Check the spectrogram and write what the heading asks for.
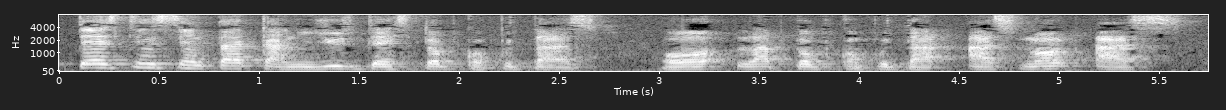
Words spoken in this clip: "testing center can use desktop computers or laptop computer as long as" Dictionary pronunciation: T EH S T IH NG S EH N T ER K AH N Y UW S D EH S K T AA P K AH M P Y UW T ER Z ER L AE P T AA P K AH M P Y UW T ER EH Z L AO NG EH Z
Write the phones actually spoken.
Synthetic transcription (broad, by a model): T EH S T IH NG S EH N T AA K AH N Y UW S D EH S T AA P K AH M P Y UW T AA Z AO L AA P T AA P K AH M P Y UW T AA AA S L AO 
